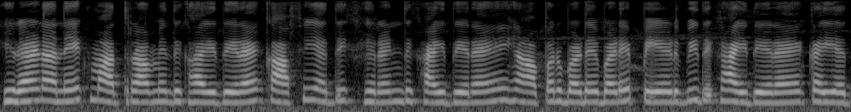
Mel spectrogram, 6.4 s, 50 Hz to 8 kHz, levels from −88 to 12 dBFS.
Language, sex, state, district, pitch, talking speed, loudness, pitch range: Hindi, female, Uttar Pradesh, Jyotiba Phule Nagar, 245 Hz, 245 wpm, -28 LUFS, 235-260 Hz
